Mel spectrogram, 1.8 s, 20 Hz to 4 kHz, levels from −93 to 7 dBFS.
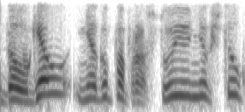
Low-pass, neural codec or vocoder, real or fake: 3.6 kHz; none; real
